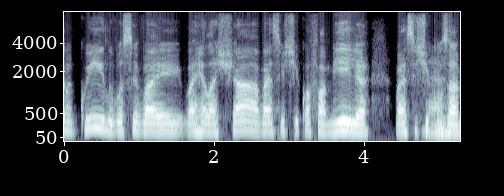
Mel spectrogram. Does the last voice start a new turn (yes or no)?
no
